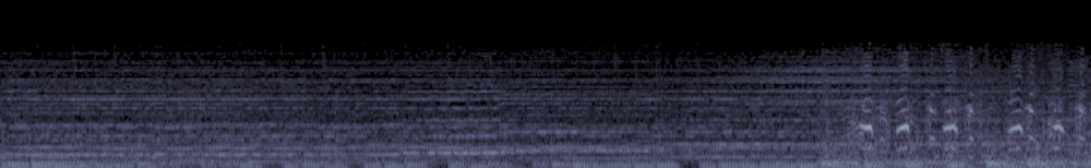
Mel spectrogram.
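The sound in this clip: Geese honk in a quick series of short, nasal calls during the final few seconds, rising clearly above a steady, humming tonal background that runs throughout.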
